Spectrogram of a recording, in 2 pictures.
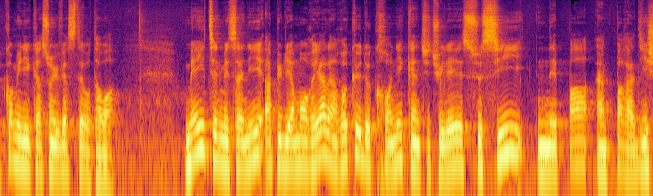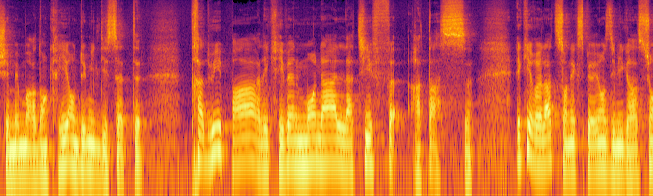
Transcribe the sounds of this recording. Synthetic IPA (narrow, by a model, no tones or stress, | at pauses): əkɔmynikasjɔ̃ynivɛʁsi̥t̪ɛʁot̪awa̰ | mɛit̪ɛlmesaniapyblijamɑ̃ʁealɛ̃ʁəkœjd̪əkχɔnikɛ̃t̪it̪ylesəsinɛpaɛ̃paʁad̪iʃememwaʁd̪ɑ̃kʁjeɑ̃d̪ømild̪isɛt̪ː | χad̪ɥipaʁlekχivɛ̃mɔnalːat̪ʰifʁat̪as | ekiʁəlat̪sɔ̃nɛkspeʁjɑ̃sd̪imiɡʁasjɔ̃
